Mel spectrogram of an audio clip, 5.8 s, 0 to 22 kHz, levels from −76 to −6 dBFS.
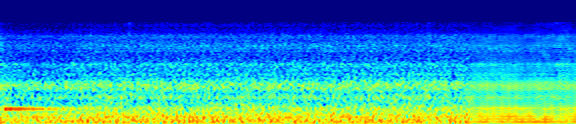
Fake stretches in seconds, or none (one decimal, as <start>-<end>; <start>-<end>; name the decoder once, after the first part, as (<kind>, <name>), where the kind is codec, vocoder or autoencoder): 4.7-5.8 (vocoder, Vocos)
